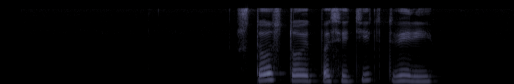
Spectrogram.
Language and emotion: Russian, neutral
